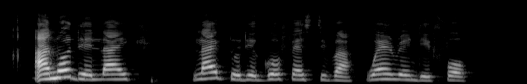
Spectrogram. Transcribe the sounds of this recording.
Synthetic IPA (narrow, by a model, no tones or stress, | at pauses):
anodelaɪk | laɪk̚todeɡofɛstivalwɛ̃nɹẽndefɔ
